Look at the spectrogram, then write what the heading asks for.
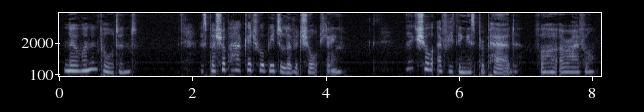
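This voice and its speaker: A woman acting in an audio roleplay as a cold, commanding mistress, often whispering with a breathy voice. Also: medium pitch, animated, moderate pace, warm tone. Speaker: channel host acting a cold manor mistress.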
